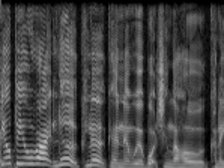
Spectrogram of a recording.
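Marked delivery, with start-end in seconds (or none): 0.0-1.5 high, sing-song reassurance; coaxing parent. Retold or imitated. Parent soothing the scared girl, high and sing-song. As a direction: soothe a frightened kid.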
